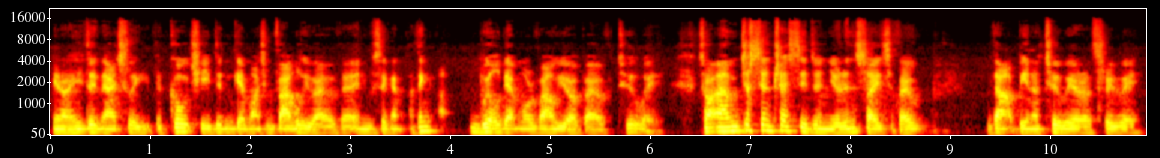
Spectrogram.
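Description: Man with a lowish voice, relaxed host asking questions, thinks aloud as he talks. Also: fairly quick, poor audio. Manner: chatty, thinking aloud, with restarts. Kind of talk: conversational interview questions.

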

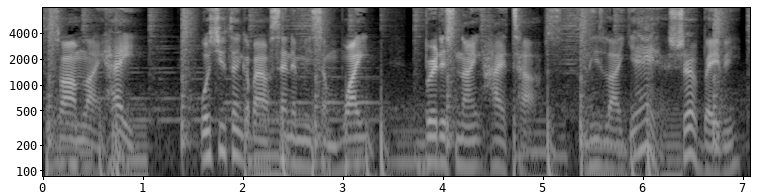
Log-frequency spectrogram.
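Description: A brash woman inmate acted out by a man holds court with slangy, swaggering pride. The voice sits at an ordinary male pitch, with music playing behind it in a comic audio drama. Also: measured pace, close to an everyday voice. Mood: swaggering storytelling. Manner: slangy, swaggering street storytelling. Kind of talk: comedic audio drama monologue.

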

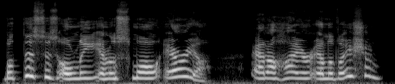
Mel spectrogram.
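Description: A man voicing a gentle, tired male dove who speaks softly and with wonder. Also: very high voice, moderate pace, dry recording, studio quality, pitched above the performer's own voice.

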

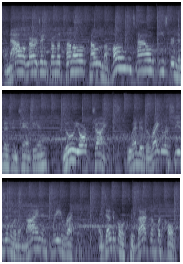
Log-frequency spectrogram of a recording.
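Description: An actor plays a male 1950s football announcer with a high-pitched voice. He calls plays in a brisk, declamatory, dramatic old-time broadcast style over clearly audible music. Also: natural voice, low-quality recording. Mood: announcing. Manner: declamatory, building excitement on plays. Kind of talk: old-time sports commentary.

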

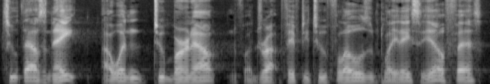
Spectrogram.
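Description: A man in his forties, a hip hop artist telling stories in a relaxed interview, dropping "you know" often. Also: mid-range voice, normal speed, vocal fry, no echo, clean studio sound. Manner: laid-back storyteller, frequent "you know". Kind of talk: casual conversational interview.

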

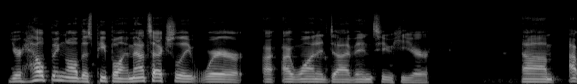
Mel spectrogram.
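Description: A man hosting a podcast and asking guests questions in an upbeat, encouraging way, with big swings in pitch. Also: dry recording, clean studio sound. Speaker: podcast host. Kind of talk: interview questions.

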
